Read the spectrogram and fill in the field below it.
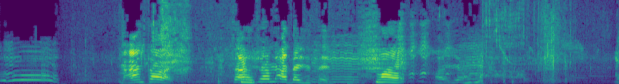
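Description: A herd of goats bleats in short wavering cries, close and overlapping, while a narrator speaks over them.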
